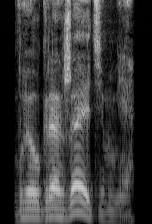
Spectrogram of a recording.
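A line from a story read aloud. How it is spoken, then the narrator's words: Near growl. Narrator (Russian): почти прорычал он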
